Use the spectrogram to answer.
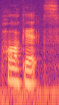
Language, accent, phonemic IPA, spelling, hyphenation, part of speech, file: English, US, /ˈpɑ.kɪts/, pockets, pock‧ets, noun / verb, En-us-pockets.ogg
- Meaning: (noun) plural of pocket; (verb) third-person singular simple present indicative of pocket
